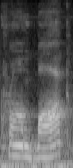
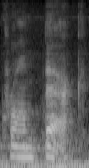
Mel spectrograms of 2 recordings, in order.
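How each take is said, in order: First: The name ends with a German 'bach' sound. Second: The name ends with an English 'back' sound. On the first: The speaker calls it wrong. "that's the German pronunciation" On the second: The speaker calls it right. "back, that was it"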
